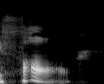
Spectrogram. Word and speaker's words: Neanderthal: No, I think it's pronounced in German, tall. But in English, there's an H, so we say thal.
